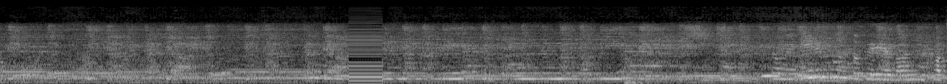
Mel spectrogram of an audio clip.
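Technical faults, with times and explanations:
3.49–3.83 s, system hang loop: a steady buzz at 172 Hz replaces the sound as one 5.8 ms fragment repeats 58 times, which fits a 256-sample buffer. The system froze while the hardware kept replaying its ring buffer, losing roughly a third of a second.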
